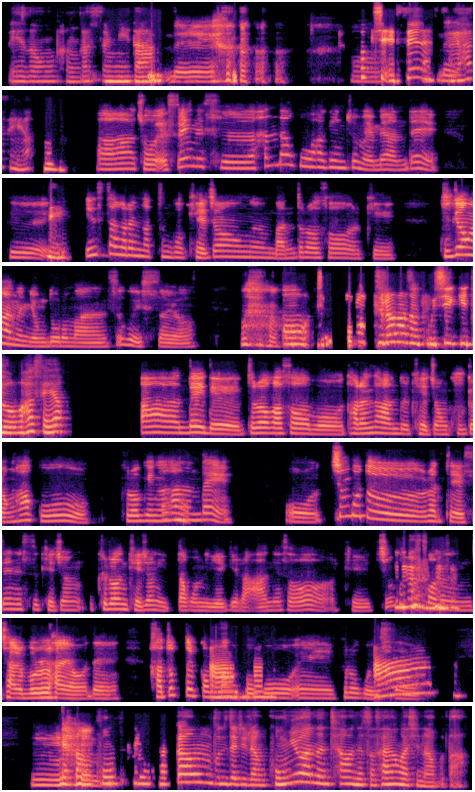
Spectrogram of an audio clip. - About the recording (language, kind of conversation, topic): Korean, unstructured, SNS에서 진짜 내 모습을 드러내기 어려운 이유는 뭐라고 생각하나요?
- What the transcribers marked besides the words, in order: other background noise; laugh; unintelligible speech; laugh; laugh; laughing while speaking: "몰라요"; distorted speech; unintelligible speech; laugh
